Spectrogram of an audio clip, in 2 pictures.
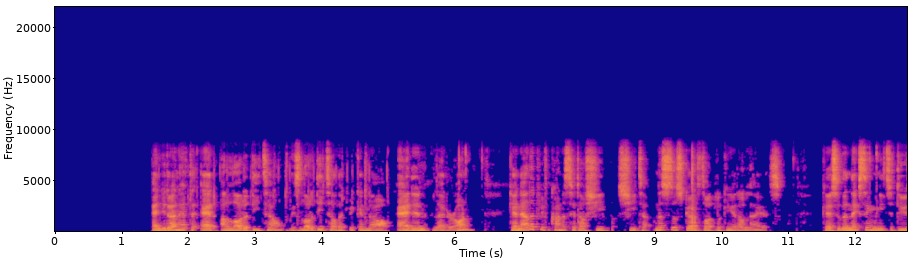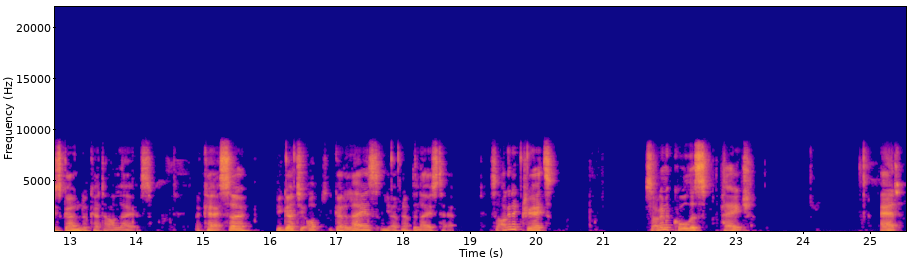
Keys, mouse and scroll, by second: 1.6 Up, 1.8 Up, 2.2 Up, 2.5 Up, 2.8 Up, 3.0 Up, 3.2-4.7 typing, 6.1-17.4 drag, 22.7 typing, 23.4 shift+Page_Down.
